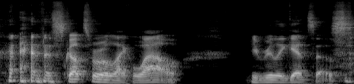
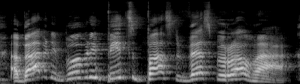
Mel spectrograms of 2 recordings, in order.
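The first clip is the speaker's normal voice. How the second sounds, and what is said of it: Put-on exaggerated Italian accent. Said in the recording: “in my best Italian accent”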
